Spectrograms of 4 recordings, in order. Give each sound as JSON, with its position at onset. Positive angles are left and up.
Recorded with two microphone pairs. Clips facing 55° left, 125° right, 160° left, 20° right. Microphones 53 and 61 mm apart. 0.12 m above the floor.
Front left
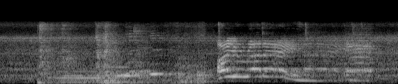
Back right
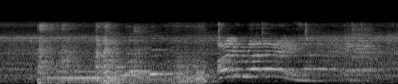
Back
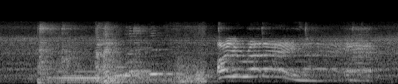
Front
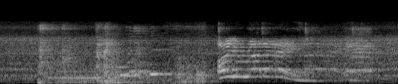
{"t": 0.4, "sound": "a sliding door", "azimuth_deg": 180, "distance_m": 4.5}
{"t": 2.2, "sound": "a shout", "azimuth_deg": 110, "distance_m": 2.5}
